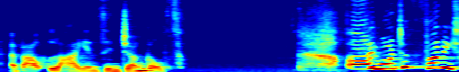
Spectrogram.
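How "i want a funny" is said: high, pleading lion voice; whiny lion. A narrator's reading. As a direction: wheedle like a child. Lion asks whining.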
